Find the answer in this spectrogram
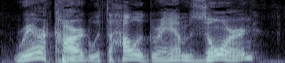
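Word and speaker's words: Xorn: card with the hologram zorn i'm assume that the x is pronounced like a z in english oh and then we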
